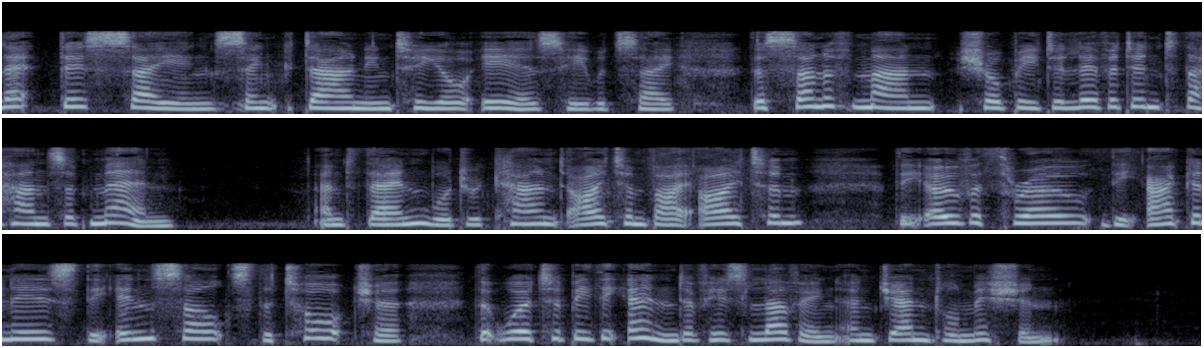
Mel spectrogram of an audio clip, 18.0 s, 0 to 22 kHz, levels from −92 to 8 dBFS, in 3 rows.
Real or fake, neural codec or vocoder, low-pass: real; none; 7.2 kHz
